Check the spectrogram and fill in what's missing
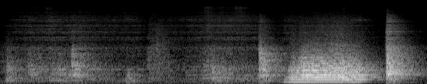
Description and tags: dragging metal chair
chair, metal, dragging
